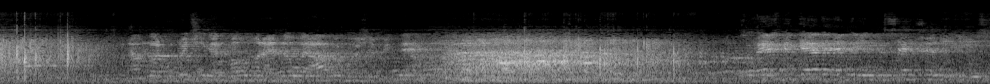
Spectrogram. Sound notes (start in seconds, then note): 7.0 laughter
